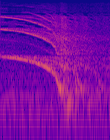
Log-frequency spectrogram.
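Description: Electric guitar dive bomb: a ringing natural harmonic pulled down with the whammy bar. The pitch sinks slowly at first, then drops steeply to a low note about a second and a half in, and fades.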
